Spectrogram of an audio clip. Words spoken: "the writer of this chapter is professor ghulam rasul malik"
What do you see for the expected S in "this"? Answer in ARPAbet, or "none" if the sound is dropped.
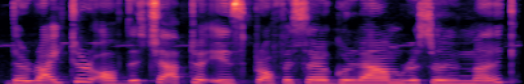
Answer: none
